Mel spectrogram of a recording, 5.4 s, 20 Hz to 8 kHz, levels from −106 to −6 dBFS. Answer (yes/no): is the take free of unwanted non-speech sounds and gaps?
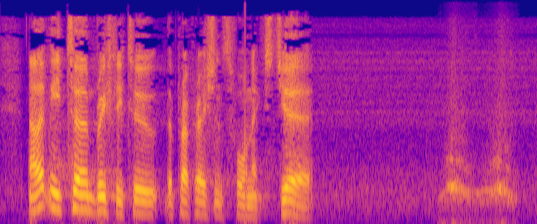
no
